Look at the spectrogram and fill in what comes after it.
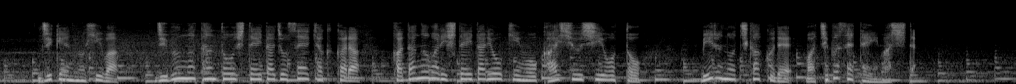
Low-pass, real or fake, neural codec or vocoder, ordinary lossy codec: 7.2 kHz; real; none; none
